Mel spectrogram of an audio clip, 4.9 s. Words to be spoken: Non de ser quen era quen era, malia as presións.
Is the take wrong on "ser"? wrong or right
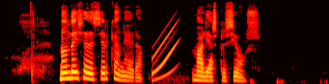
right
